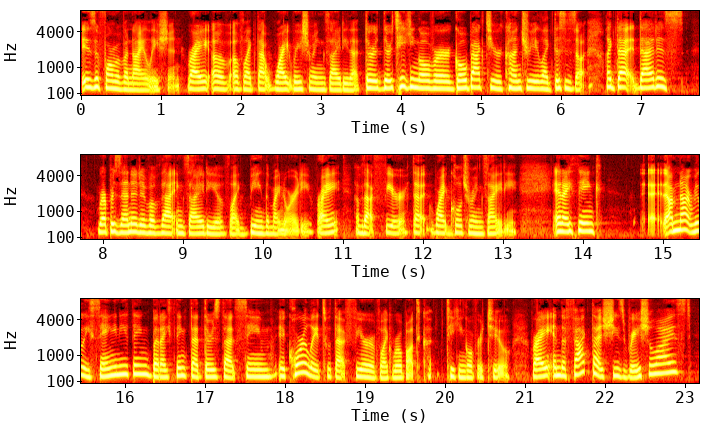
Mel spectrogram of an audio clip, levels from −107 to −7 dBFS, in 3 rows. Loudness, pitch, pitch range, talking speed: -19 LUFS, 215 Hz, 195-240 Hz, 210 wpm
